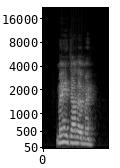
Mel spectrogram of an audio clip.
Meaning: hand in hand, together
- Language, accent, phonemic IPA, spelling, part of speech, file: French, Canada, /mɛ̃ dɑ̃ la mɛ̃/, main dans la main, adverb, LL-Q150 (fra)-main dans la main.wav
